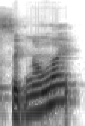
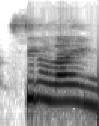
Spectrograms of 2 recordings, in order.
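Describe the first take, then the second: First: The last word ends with a t sound. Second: The last word ends with an n sound. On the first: The speaker calls it right. "It's a signal light" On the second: The speaker calls it wrong. "So they said Sinoline"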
